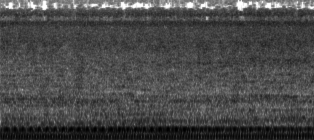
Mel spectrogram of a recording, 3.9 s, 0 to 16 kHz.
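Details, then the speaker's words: Naturally aspirated cammed V8 (HPT cam) just after BES Racing heads install, long tube headers, full bolt-ons; deep even rumble with steady firing, no ticking or knocking over the exhaust, sounds tight; normal running. "damn good. So good. So good. Let's give it some gas. Woo. Sounding tight. Sounds tight, baby. Sounds good."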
